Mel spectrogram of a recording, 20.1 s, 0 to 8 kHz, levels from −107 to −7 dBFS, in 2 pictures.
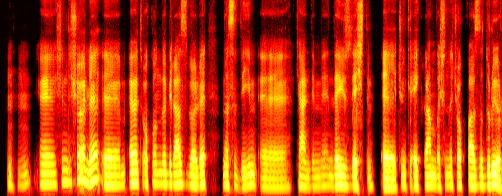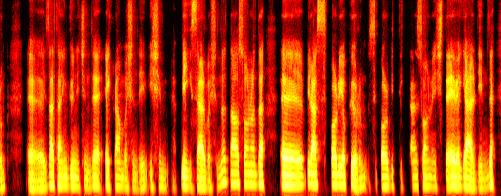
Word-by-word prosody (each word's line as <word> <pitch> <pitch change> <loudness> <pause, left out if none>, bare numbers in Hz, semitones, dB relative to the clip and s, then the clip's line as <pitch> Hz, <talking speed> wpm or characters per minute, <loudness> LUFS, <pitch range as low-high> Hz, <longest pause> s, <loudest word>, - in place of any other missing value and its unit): Hı 115 - -9 0.2
hı. 110 +4 -13 0.2
Eee, 120 0 0
şimdi 140 0 -7
şöyle, 145 +3 +3
eee, 110 -1 +1
evet 125 -1 +3
o 120 - -2
konuda 125 0 -3
biraz 120 -1 0
böyle, 110 +2 +1 0.3
nasıl 110 -4 -3
diyeyim, 110 +4 -3
eee, 90 -1 -6
kendimle 100 +2 -2
yüzleştim, 100 -3 +1 0.2
eee, 90 -1 +4
çünkü 105 -2 -7
ekran 105 +1 0
başında 110 +2 -5
çok 110 +1 -3
fazla 100 0 +1
duruyorum. 110 -6 +3 0.4
Eee, 80 0 -1
zaten 100 0 0
gün 100 -1 -2
içinde 95 +2 -3
ekran 95 +1 -2
başındayım, 85 0 -8
işim 90 -1 -8 0.3
bilgisayar 90 -3 +3
başında. 110 - -6
Daha 120 0 +2
sonra 120 -2 -3
da, 120 -1 +5 0.3
eee, 110 -1 +6
biraz 115 -2 +5
spor 115 0 0
yapıyorum. 105 -3 +1
Spor 100 -1 -2
bittikten 100 0 -11
sonra, 100 -1 -5
işte, 95 - -2
eve 100 -2 +6
geldiğimde, 90 +2 +1
105 Hz, 135 wpm, -25 LUFS, 95-115 Hz, 0.4 s, eee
